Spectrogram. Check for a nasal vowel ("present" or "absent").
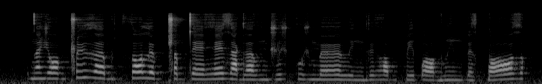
present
